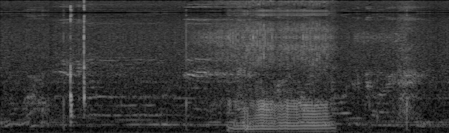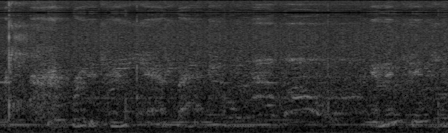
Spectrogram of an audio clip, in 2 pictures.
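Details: A tired Boston Terrier, snoring and dreaming in his sleep, gives a low, rasping snore, with faint voices and music behind.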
